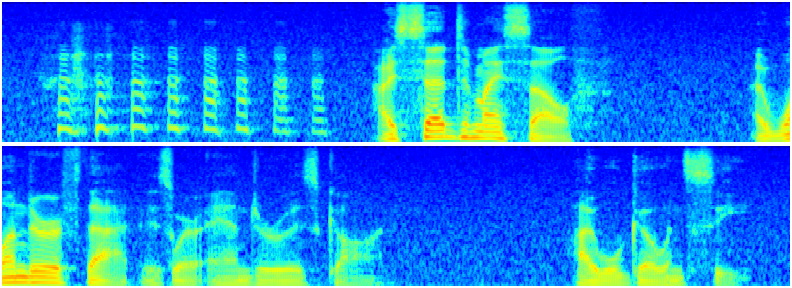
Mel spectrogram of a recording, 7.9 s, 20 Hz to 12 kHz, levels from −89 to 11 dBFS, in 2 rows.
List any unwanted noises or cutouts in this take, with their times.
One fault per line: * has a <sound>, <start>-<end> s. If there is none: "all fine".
* has a laugh, 0.2-1.7 s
